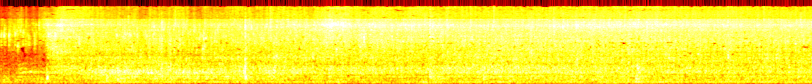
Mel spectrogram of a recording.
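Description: Wet ground masala paste hitting hot oil in a kadhai and sizzling: a steady, loud hiss that starts abruptly about half a second in and keeps going as the spices fry.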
